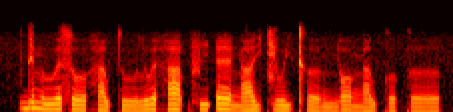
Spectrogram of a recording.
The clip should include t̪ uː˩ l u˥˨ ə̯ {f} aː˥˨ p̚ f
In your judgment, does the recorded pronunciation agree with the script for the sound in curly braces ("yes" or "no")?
no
